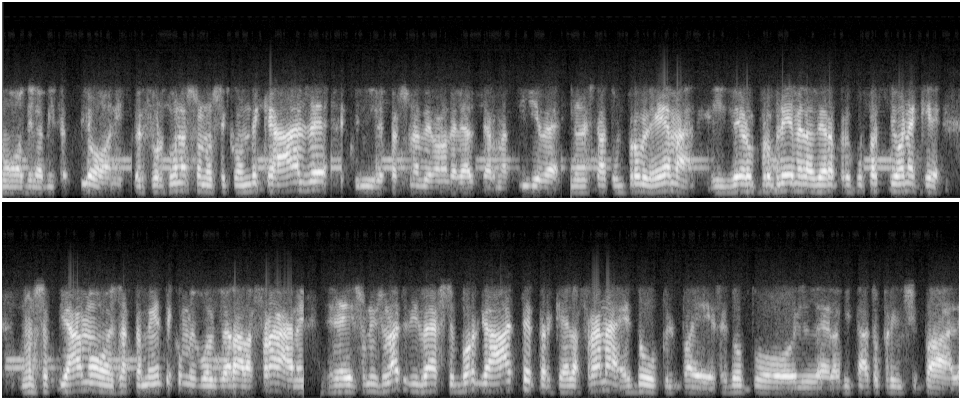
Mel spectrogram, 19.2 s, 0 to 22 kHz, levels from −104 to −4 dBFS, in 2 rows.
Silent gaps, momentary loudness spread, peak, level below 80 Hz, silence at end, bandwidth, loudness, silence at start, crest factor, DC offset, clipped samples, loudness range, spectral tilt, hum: none; 11 LU; 0 dBFS; -84 dBFS; 0 s; 4.1 kHz; -18 LUFS; 0 s; 18 dB; under 0.1%; under 0.1%; 3 LU; -7 dB/octave; none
